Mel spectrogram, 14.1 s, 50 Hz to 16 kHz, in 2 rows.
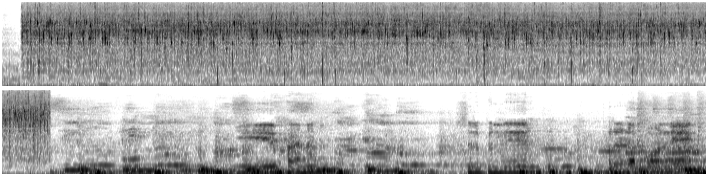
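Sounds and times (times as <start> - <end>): steaks sizzling in hot pan: 0.0 - 7.5.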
